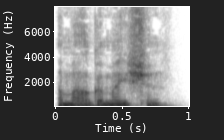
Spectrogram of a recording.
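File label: "amalgamation", English, British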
